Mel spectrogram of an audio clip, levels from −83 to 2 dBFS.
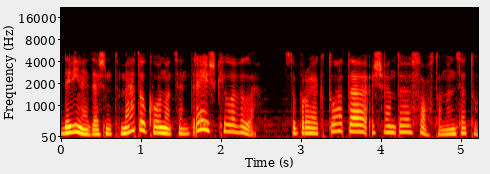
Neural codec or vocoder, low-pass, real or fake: none; 5.4 kHz; real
